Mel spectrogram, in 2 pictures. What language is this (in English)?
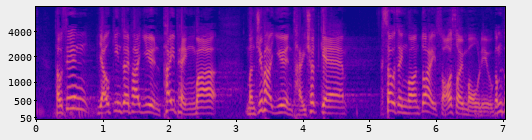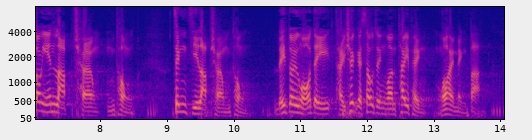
Cantonese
